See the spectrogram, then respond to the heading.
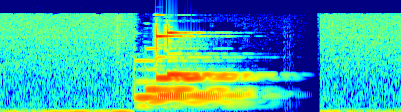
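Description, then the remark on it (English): A house doorbell chimes a clear two-tone ding-dong as neighbours from next door arrive, bright tones ringing out and slowly fading, with a soft background hum before and after and no talking. “No one makes cookies like Grandma, said Mom as the doorbell rang.”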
